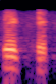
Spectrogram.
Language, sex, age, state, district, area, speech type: Odia, male, 45-60, Odisha, Sundergarh, rural, conversation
